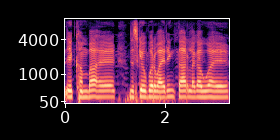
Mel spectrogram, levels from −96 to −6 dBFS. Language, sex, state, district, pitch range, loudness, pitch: Hindi, male, Jharkhand, Deoghar, 170-175 Hz, -15 LUFS, 175 Hz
